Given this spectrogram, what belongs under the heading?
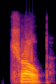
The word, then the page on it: trope: American English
